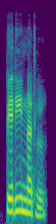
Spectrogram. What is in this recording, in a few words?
"perinatal", Indian; Dictionary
